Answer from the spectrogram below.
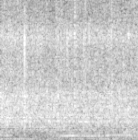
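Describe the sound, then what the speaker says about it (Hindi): Half a kilo of boneless chicken frying in a pan with browned onions, giving a steady, close, even sizzle with no pauses and no talking. "और हम इसके साथ इसको अच्छे से कर लेंगे फ्राई, तब तक जब तक कि चिकन का कलर चेंज नहीं हो जाता"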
